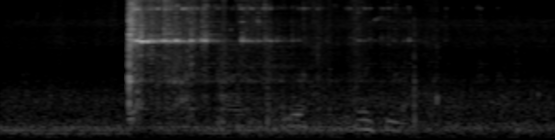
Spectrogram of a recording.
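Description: Metal chains rattle and jingle as a disc hits a basket.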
